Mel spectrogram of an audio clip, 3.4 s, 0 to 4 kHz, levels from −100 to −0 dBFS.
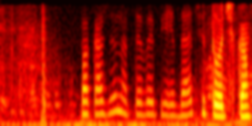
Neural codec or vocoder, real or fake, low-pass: none; real; 3.6 kHz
